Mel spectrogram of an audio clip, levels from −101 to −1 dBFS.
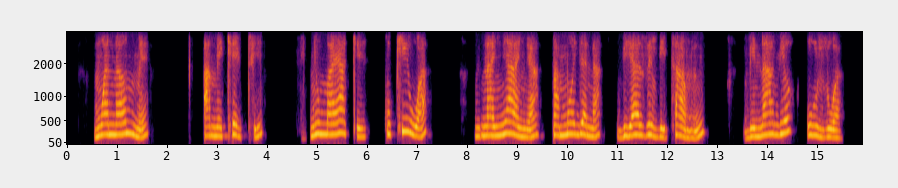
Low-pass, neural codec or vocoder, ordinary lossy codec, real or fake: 3.6 kHz; codec, 16 kHz, 4.8 kbps, FACodec; Opus, 16 kbps; fake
